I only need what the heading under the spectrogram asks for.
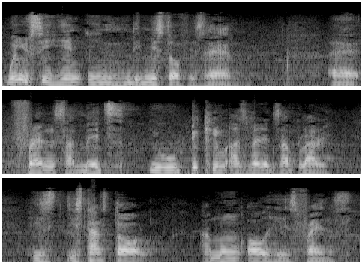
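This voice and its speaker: Man interviewed over background noise. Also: medium pitch. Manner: halting, formal praise. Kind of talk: unscripted testimonial.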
